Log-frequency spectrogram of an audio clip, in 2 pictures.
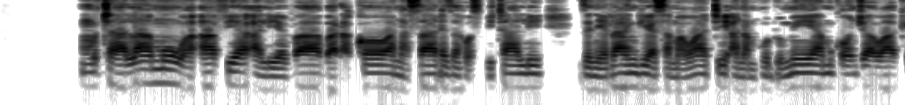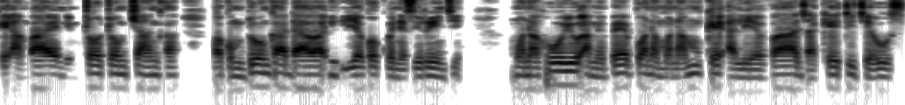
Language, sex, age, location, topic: Swahili, male, 18-24, Mombasa, health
